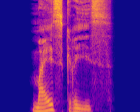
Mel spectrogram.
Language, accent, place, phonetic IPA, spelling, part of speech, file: German, Germany, Berlin, [ˈmaɪ̯sˌɡʁiːs], Maisgrieß, noun, De-Maisgrieß.ogg
- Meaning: cornmeal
